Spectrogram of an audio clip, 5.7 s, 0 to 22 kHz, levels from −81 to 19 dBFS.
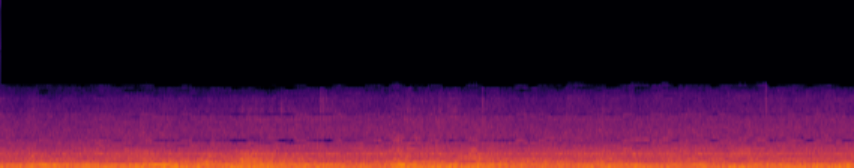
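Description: An everyday sound recording with heavy compression damage throughout. Nothing reaches above about 10.9 kHz. The treble that remains sounds synthetic, gritty and metallic, with harmonics that don't line up. This is likely HE-AAC compression rebuilding the top end from copied lower bands, which fits a very low bitrate near 12 kbps.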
